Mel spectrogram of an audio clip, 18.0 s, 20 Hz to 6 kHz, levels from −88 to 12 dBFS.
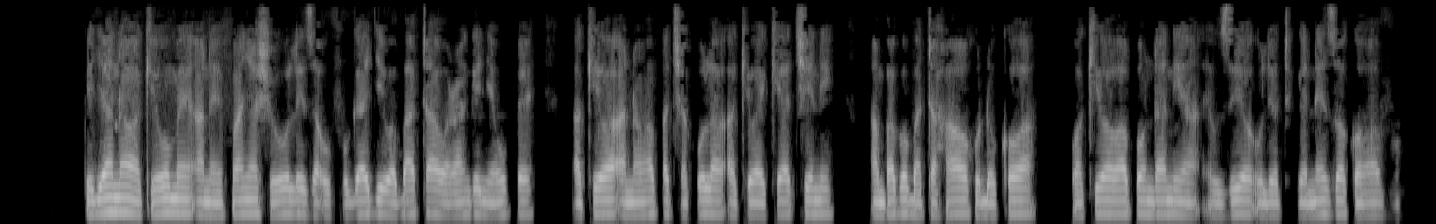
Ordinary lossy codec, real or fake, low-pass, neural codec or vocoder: MP3, 24 kbps; real; 5.4 kHz; none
